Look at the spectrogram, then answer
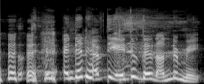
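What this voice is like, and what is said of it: Put-on Indian accent. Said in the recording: “Did he turn Indian there? ... That's literally the only accent I can do. Every accent I try to turns into Indian.”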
